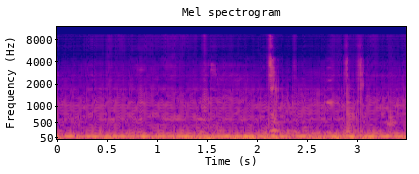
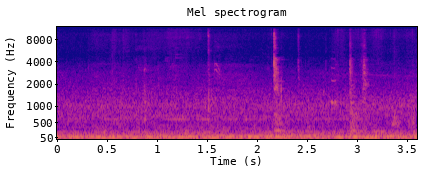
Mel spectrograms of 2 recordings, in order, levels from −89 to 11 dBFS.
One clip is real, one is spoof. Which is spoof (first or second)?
first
